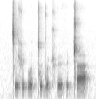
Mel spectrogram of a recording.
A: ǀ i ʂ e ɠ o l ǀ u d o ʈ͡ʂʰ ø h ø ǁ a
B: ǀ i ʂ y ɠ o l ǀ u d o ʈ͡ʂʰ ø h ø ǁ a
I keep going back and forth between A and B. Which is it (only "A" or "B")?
B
